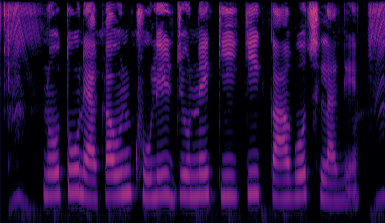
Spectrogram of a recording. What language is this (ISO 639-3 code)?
ben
